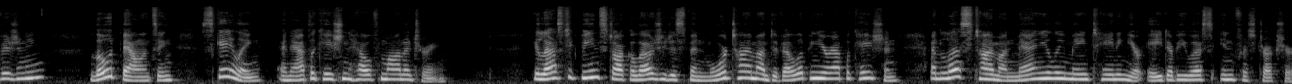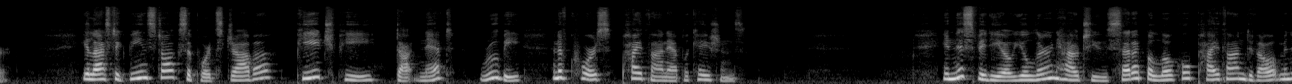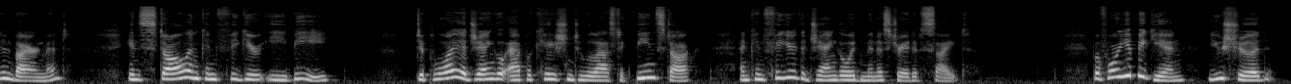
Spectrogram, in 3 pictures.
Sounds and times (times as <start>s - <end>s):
Speech: 0.0s - 4.5s, 5.4s - 13.0s, 13.8s - 20.4s, 22.4s - 26.6s, 27.2s - 29.2s, 30.0s - 35.6s, 36.8s - 38.6s.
